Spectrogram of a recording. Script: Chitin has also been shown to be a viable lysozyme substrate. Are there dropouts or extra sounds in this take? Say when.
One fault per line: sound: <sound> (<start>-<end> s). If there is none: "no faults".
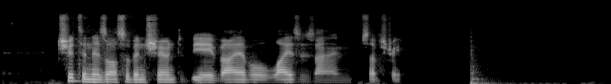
sound: thud (4.7-5.7 s)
